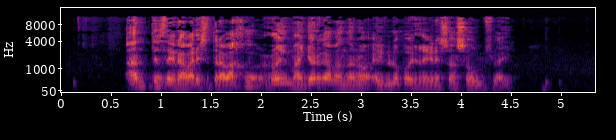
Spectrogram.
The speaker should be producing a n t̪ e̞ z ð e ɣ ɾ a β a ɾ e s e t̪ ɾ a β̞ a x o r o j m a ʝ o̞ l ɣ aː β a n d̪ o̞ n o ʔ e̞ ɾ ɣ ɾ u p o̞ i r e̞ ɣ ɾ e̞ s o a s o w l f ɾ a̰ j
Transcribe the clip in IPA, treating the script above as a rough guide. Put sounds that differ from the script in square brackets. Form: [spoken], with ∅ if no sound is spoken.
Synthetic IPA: a n t̪ e̞ z ð e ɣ ɾ a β a ɾ e s e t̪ ɾ a β̞ a x o r o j m a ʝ o̞ [ɾ] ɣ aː β a n d̪ o̞ n o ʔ e̞ [l] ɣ ɾ u p o̞ i r e̞ ɣ ɾ e̞ s o a s o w l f [l] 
